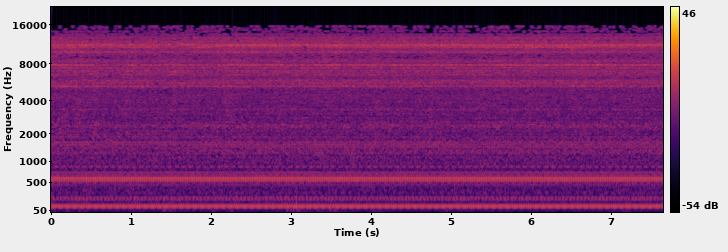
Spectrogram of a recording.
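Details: Omron NE-C28 compressor nebulizer running, compared with a mesh nebulizer: steady loud buzzing motor hum with fast regular vibration.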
